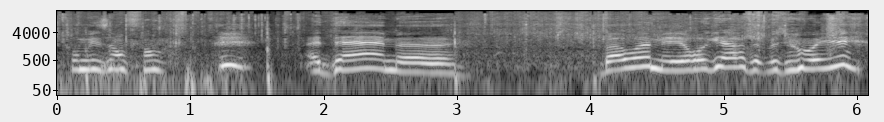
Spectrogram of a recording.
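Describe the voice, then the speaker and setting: A woman's voice: sits high, dark tone. A woman in her thirties chatting casually in a family vlog, laughing often and breaking off to talk to her children outdoors. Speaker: family vlogger. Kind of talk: casual vlog chat while out with her kids. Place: outdoors in a park. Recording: faint outdoor street noise.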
